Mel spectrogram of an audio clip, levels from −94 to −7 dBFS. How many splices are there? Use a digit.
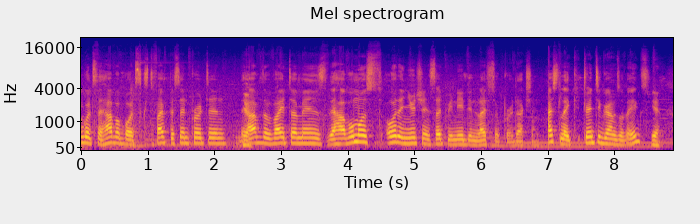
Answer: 1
